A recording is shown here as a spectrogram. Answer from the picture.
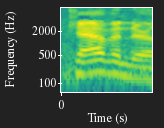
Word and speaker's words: Cavender: Cavender, like lavender, but with the C.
